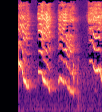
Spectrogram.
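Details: Chubby toy poodle puppy begging to be taken out to play; four high whining cries in two seconds, each sliding downward, indoors and otherwise quiet.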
